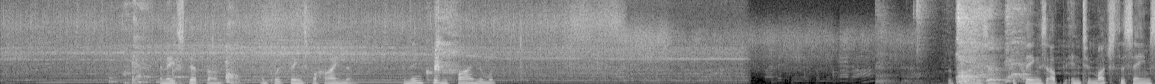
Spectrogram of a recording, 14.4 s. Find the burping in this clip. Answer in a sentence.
The burping can't be heard in this clip.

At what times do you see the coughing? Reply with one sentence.
The coughing can be heard from 1.4 to 3.0 s, from 5.4 to 5.8 s and from 10.9 to 12.9 s.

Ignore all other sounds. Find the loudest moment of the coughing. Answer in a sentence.
The volume of the coughing peaks at 12 seconds.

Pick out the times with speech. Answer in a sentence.
You can hear the speech from 1.8 to 6.2 s and from 11.8 to 14.4 s.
